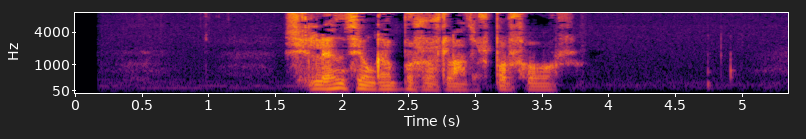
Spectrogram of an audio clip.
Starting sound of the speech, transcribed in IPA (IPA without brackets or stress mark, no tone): s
